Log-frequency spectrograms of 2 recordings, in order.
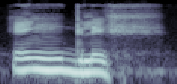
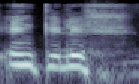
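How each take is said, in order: First: إنجليش pronounced properly with the jeem; correct English. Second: إنكليش with a hard k sound; إنكليش mispronounced with a kaf; wrong English. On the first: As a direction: say إنجليش with ج, not ك. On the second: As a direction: say إنكليش with ك, the mistaken way. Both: Shown as a demonstration. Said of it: "إنجليش بالجيم مش بالكاف".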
